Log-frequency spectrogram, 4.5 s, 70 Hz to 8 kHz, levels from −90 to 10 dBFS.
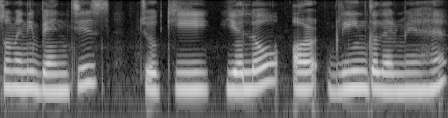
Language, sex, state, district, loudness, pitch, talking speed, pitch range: Hindi, female, Himachal Pradesh, Shimla, -15 LUFS, 225 Hz, 145 wpm, 215-235 Hz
